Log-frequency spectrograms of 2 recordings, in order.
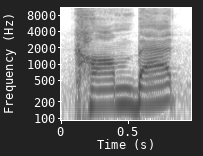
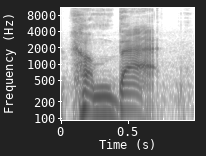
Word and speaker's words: combat: So, is it combat or combat? Well, in this case, it's both. The word combat is a noun, but the word combat is a verb.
